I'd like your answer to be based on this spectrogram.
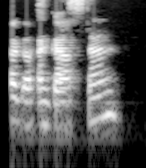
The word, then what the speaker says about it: Augusta: Well, there's in Georgia, like, Augusta, that golf course. Am I saying it right? – Augusta? – Yeah.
